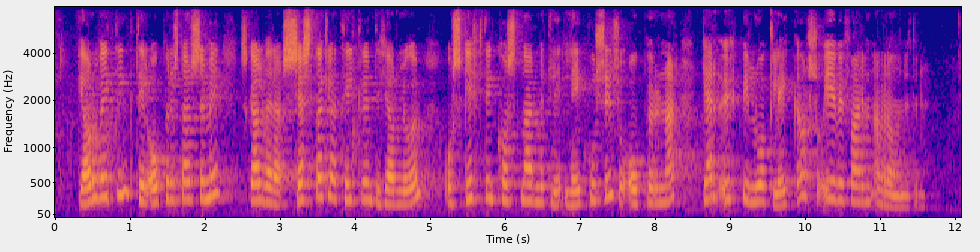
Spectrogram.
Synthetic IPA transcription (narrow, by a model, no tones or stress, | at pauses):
fjawɾveːjt̪iŋkt̪ʰɪlʔoːwpʰœɥɾʏst̪aɾ̥sɛmɪskalvɛːɾasjɛr̥st̪aklɛːɣat̪ʰɪlkɾejnt̪ɪfjawɾlœːɣʏm | ɔɣscɪft̪iŋkʰɔst̪naɾmɪt̪lɪleːjkhuːsɪnsɔ̰ɣʔoːwpʰœɾʏnaɾ̥cɛɾðʏhpilɔːkleːjkawɾ̥sɔ̰ɣɪːvɪfaːɾɪnʔa̰vɾaːwðʏnʏːt̪ʏnʏ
